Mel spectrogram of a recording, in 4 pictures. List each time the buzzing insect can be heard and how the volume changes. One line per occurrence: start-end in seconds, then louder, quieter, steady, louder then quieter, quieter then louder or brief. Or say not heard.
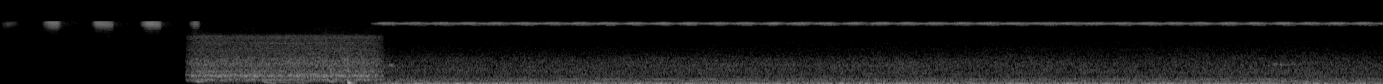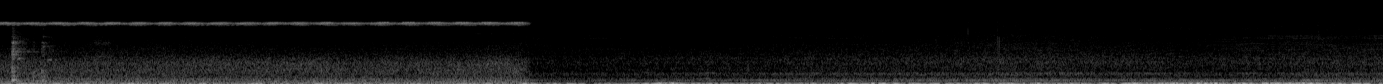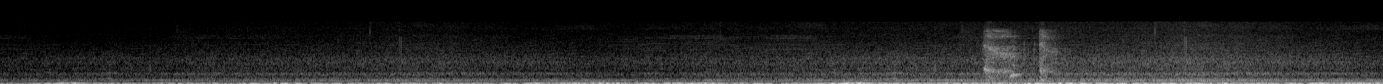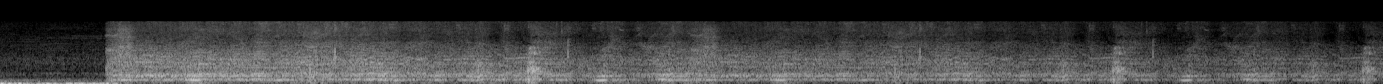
0.0-55.2 quieter then louder.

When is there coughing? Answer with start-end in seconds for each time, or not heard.
13.9-14.3, 37.5-38.4.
